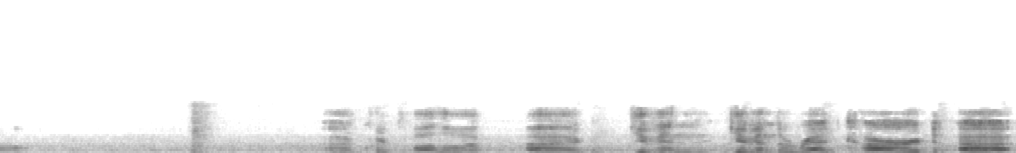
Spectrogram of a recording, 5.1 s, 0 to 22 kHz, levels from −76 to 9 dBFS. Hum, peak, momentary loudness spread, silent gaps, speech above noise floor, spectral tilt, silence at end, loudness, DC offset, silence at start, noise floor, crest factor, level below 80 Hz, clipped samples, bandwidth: none; -12 dBFS; 21 LU; none; 23 dB; -1.5 dB/octave; 0 s; -30 LUFS; under 0.1%; 0 s; -53 dBFS; 20 dB; -70 dBFS; under 0.1%; 7.6 kHz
